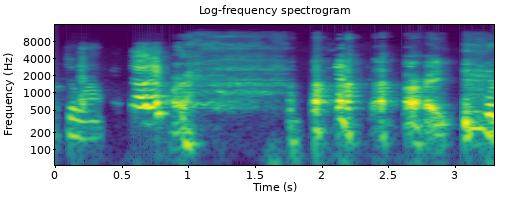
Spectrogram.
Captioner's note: panelists laughing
